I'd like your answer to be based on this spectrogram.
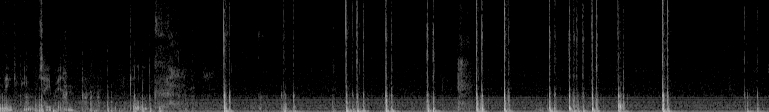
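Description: Someone types a search on a computer keyboard, with a series of sharp, separate key clicks spaced irregularly, close and clear, after a stretch of soft speech at the start.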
